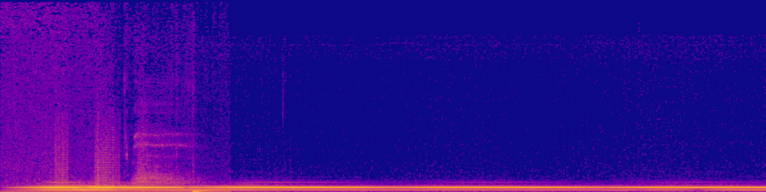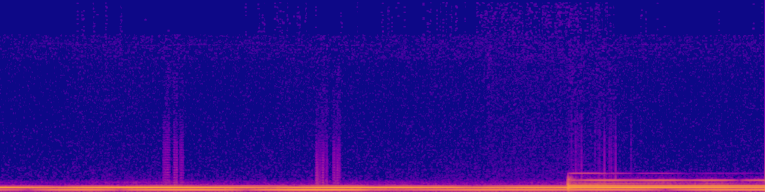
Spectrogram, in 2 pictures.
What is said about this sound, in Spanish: la impronta energética de este set, refiriéndose a esos cuencos, tiene que ver con la apertura del corazón y la activación del amor incondicional.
